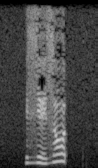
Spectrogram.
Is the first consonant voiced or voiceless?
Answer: voiced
